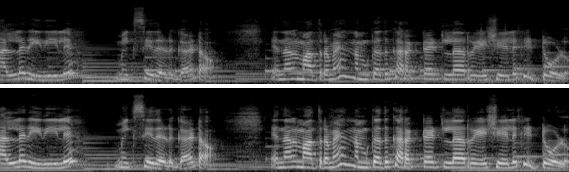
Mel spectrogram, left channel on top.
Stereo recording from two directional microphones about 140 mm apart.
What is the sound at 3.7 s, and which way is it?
A woman's voice, 50° right (ahead or behind).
